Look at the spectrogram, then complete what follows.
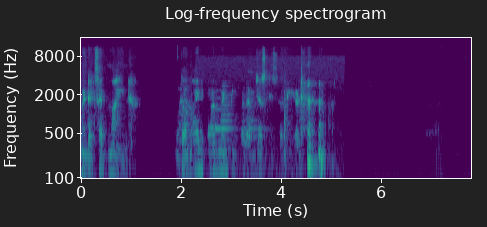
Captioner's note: laughs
